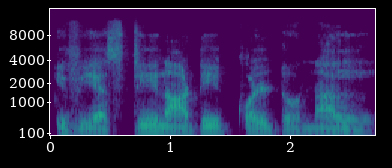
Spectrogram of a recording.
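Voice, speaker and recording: A man's voice: lowish voice, steady tone, slow pace, creaky, fairly bright tone, breathy edge, dry recording. A man with a Telugu Indian accent teaching a live coding lesson, dictating code with repeated phrases and informal asides to his students. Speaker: programming instructor.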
